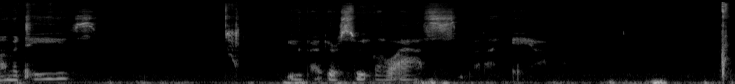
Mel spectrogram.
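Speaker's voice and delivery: soft sleepy whisper; pillow talk. Acted. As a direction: whisper goodnight close to her ear. Goodnight whispers to partner.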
